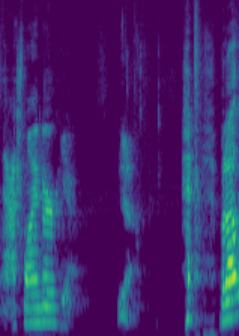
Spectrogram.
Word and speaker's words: Ashwinder: Is it pronounced Ashwinder?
